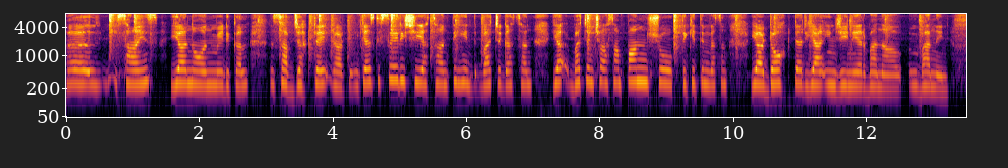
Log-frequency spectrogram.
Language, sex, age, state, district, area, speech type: Kashmiri, female, 18-30, Jammu and Kashmir, Srinagar, rural, spontaneous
